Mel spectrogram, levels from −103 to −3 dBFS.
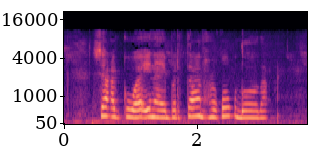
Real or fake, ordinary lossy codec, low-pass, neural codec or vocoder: real; MP3, 64 kbps; 10.8 kHz; none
